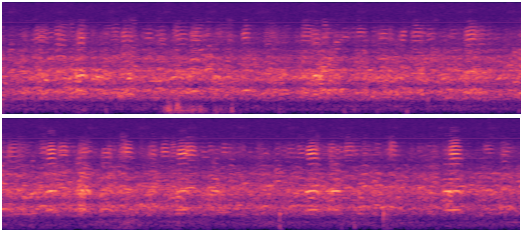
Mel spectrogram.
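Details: A large flock of Canada geese at a staging area on Amber Trails Lake in Winnipeg, with steady, layered honking from many birds and a few louder, sharper honks standing out.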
